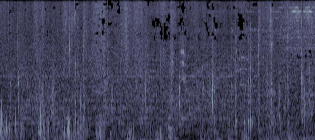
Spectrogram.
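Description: Footsteps through dry grass, about two to three a second, with wind rumbling on the microphone.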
